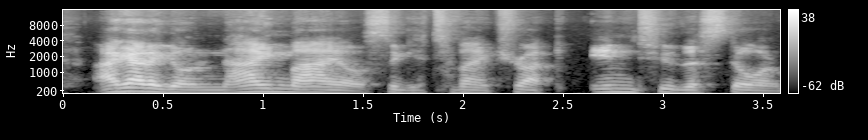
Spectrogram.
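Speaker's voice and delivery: ordinary talk, nothing marked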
